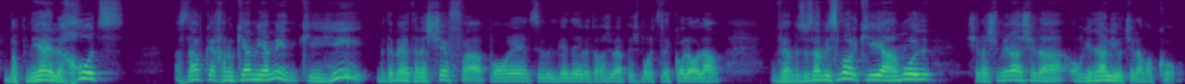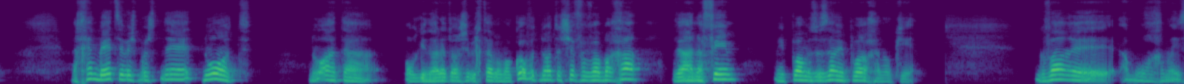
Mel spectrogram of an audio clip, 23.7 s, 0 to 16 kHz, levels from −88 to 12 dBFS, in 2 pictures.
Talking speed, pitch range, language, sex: 130 wpm, 145-200 Hz, Hebrew, male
